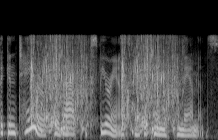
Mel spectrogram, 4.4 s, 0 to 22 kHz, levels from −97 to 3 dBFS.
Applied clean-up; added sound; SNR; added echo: none; Splash, splatter; 1 dB; none.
